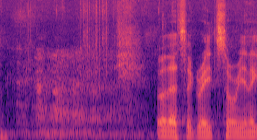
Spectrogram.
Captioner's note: laugh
